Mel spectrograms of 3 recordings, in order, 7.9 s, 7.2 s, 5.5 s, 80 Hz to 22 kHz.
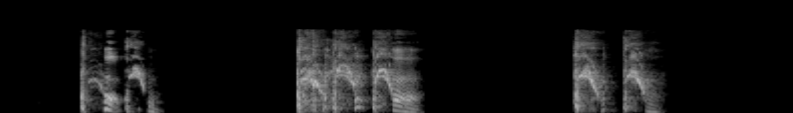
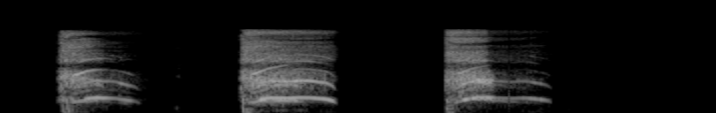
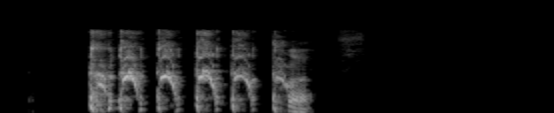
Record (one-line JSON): {"three_cough_length": "7.9 s", "three_cough_amplitude": 19703, "three_cough_signal_mean_std_ratio": 0.42, "exhalation_length": "7.2 s", "exhalation_amplitude": 9532, "exhalation_signal_mean_std_ratio": 0.48, "cough_length": "5.5 s", "cough_amplitude": 16332, "cough_signal_mean_std_ratio": 0.4, "survey_phase": "alpha (2021-03-01 to 2021-08-12)", "age": "18-44", "gender": "Male", "wearing_mask": "No", "symptom_new_continuous_cough": true, "symptom_fever_high_temperature": true, "symptom_change_to_sense_of_smell_or_taste": true, "symptom_onset": "6 days", "smoker_status": "Never smoked", "respiratory_condition_asthma": false, "respiratory_condition_other": false, "recruitment_source": "Test and Trace", "submission_delay": "3 days", "covid_test_result": "Positive", "covid_test_method": "RT-qPCR", "covid_ct_value": 12.8, "covid_ct_gene": "ORF1ab gene", "covid_ct_mean": 13.4, "covid_viral_load": "40000000 copies/ml", "covid_viral_load_category": "High viral load (>1M copies/ml)"}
